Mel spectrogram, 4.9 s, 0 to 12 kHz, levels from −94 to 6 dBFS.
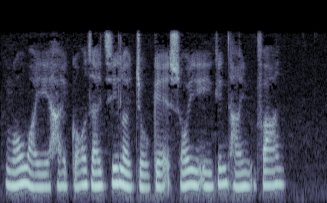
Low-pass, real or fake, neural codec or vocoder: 7.2 kHz; real; none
